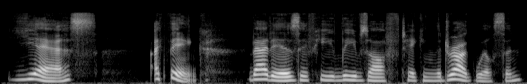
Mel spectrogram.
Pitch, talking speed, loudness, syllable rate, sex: 190 Hz, 135 wpm, -18 LUFS, 3.8 syllables/s, female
